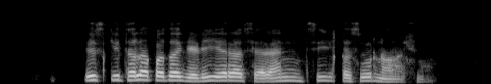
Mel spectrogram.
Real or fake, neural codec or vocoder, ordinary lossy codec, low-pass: fake; vocoder, 22.05 kHz, 80 mel bands, HiFi-GAN; Opus, 32 kbps; 7.2 kHz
